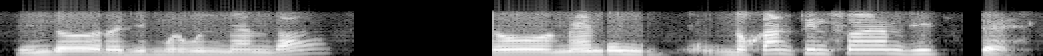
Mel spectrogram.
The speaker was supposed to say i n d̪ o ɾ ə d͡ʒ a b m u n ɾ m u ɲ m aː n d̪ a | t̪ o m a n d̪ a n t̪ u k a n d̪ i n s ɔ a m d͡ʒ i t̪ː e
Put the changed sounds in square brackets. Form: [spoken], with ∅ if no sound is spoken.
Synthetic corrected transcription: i n d̪ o ɾ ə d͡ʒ [i] b m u [∅] ɾ m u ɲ m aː n d̪ a | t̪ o m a n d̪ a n [d̪] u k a n [t̪] i n s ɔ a m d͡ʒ i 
